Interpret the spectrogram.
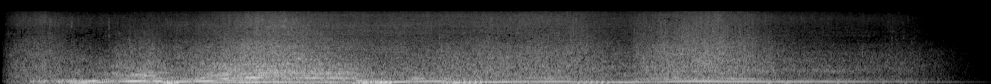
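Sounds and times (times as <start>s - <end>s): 
jet ski taking off: 0.0s - 9.5s.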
